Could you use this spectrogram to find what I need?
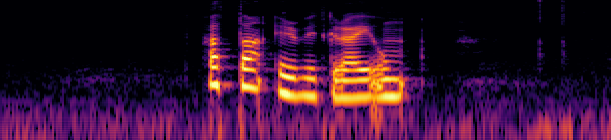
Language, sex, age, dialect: Faroese, female, 36-60, Vágar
